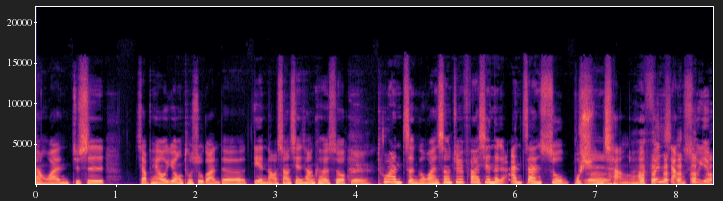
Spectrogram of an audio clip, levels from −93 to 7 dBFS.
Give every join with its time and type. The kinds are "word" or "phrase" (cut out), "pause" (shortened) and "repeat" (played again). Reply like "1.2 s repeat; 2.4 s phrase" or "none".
none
